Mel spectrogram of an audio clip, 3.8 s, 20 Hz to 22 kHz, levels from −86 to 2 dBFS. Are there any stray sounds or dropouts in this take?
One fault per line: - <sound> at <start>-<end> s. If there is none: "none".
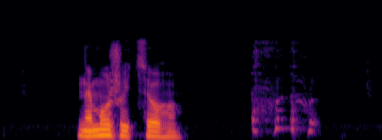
- cough at 2.5-3.2 s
